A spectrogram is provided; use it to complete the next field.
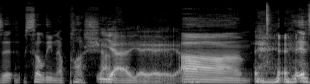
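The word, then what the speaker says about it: Selena + Chef: Chef Max yeah Selena plus Chef um so Selina and Chef I I know I wish but they she pronounces it Selena plus Chef yeah yeah yeah um it started off back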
